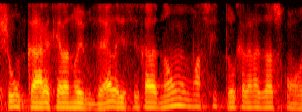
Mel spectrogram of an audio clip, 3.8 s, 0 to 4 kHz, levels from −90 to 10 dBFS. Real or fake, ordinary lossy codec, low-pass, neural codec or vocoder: fake; AAC, 24 kbps; 3.6 kHz; codec, 24 kHz, 6 kbps, HILCodec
